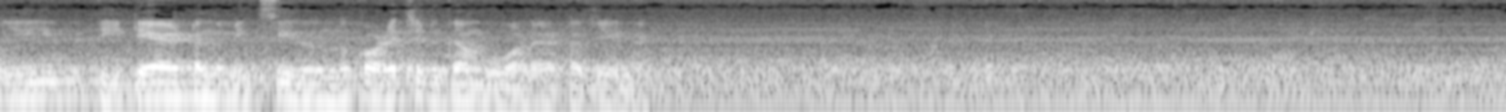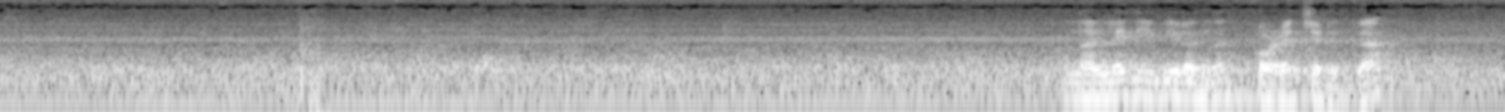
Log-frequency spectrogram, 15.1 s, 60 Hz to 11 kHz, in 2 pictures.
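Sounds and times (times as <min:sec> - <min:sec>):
aquarium air pump hum: 0:00.0 - 0:15.0
soft bump: 0:09.0 - 0:09.4.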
